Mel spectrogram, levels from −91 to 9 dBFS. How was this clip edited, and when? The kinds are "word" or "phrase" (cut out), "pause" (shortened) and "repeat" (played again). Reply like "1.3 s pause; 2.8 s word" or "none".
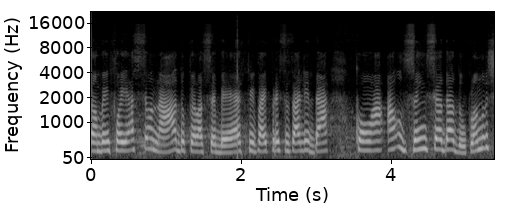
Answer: none

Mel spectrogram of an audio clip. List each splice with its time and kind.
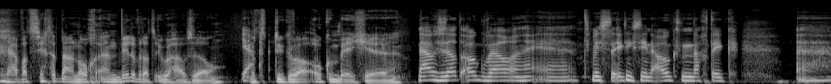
4.1 s pause; 6.2 s word

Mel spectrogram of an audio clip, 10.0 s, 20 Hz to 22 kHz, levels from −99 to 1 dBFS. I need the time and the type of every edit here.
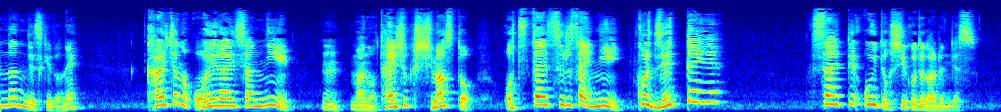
6.3 s pause

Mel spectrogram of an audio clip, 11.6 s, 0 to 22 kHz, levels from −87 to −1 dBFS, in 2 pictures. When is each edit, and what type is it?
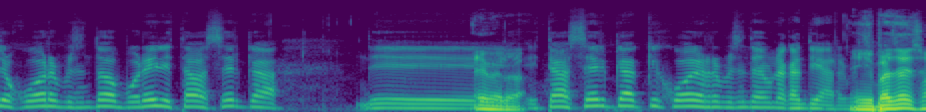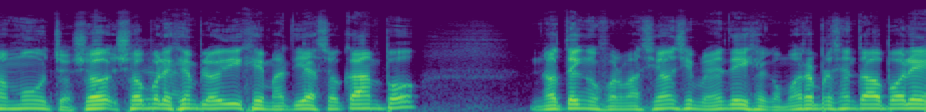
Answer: none

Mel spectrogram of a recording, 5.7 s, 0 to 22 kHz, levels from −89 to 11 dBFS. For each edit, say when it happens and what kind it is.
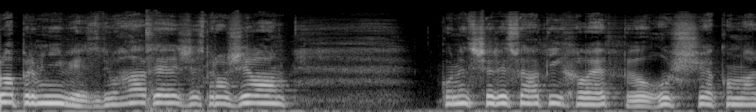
1.1 s word; 1.5 s word

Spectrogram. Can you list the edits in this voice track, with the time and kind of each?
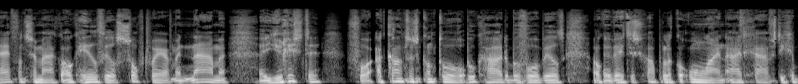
1.7 s word; 2.6 s word; 4.7 s word; 6.0 s word

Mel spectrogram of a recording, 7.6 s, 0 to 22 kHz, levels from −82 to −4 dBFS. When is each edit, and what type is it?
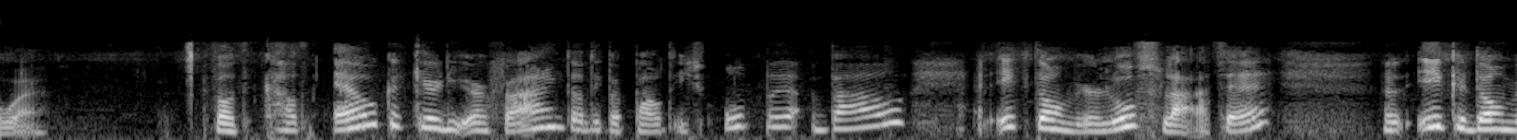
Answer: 1.3 s word; 3.0 s word; 4.9 s word

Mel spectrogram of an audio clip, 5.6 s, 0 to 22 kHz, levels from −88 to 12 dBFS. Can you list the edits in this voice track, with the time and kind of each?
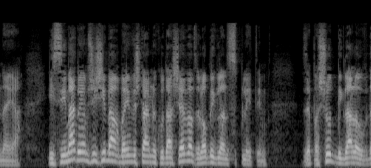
1.1 s word; 2.9 s word

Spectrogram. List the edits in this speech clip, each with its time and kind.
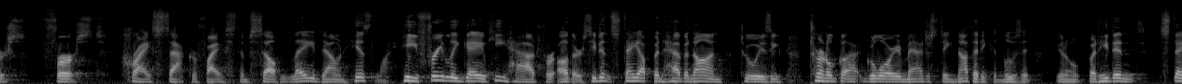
1.1 s pause; 2.8 s word; 4.0 s pause; 4.9 s word; 6.9 s word; 7.3 s pause; 10.4 s word

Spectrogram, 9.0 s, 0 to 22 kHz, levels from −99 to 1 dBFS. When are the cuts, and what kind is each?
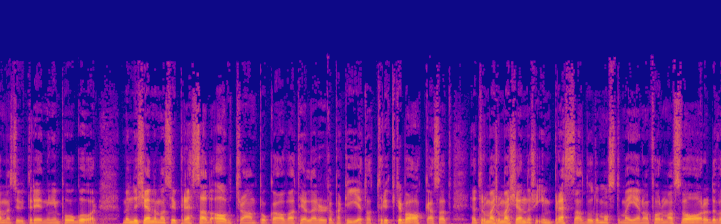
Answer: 4.1 s word; 6.2 s repeat

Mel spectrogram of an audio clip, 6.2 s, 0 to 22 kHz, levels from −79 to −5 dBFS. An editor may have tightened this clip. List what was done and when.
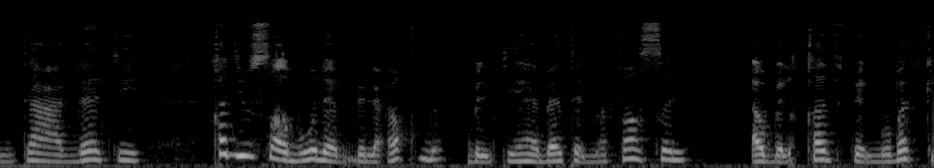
3.1 s word

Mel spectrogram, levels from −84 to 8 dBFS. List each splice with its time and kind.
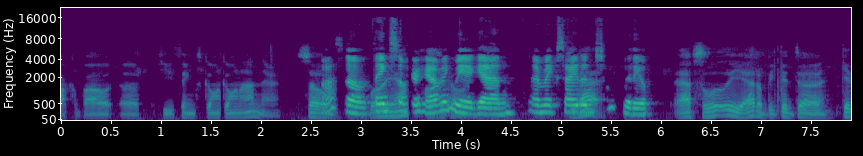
1.6 s repeat; 2.3 s pause; 3.5 s word; 6.0 s pause

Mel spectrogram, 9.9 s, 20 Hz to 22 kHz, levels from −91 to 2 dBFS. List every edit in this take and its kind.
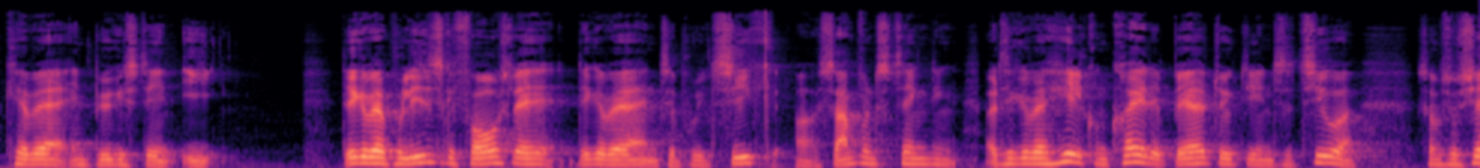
2.0 s pause; 4.4 s word; 6.5 s pause

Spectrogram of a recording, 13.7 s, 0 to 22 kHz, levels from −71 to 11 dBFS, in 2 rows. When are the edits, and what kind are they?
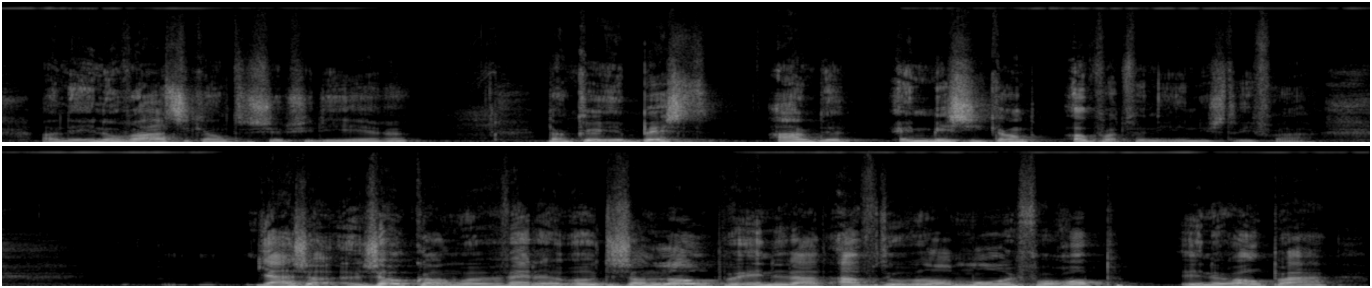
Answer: none

